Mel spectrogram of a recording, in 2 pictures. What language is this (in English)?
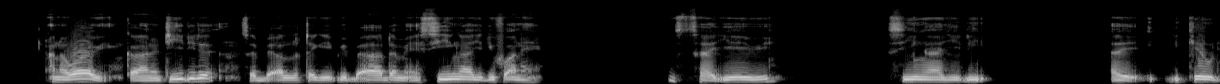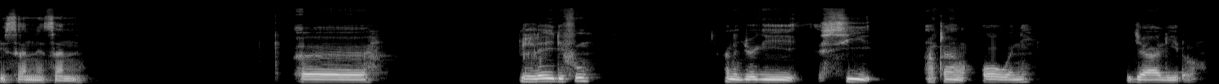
Maasina Fulfulde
